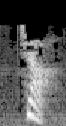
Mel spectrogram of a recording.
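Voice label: "价", Mandarin Chinese; chinese-flashcards; hsk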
